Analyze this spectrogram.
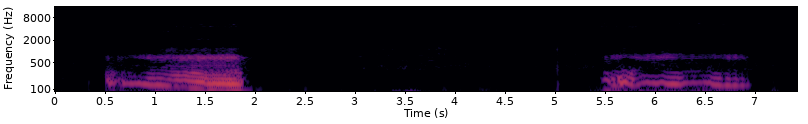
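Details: Boston Terrier snoring loudly while sleeping indoors: two long, rough, rattling low snores about five seconds apart, each lasting over a second, with quiet breathing between.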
